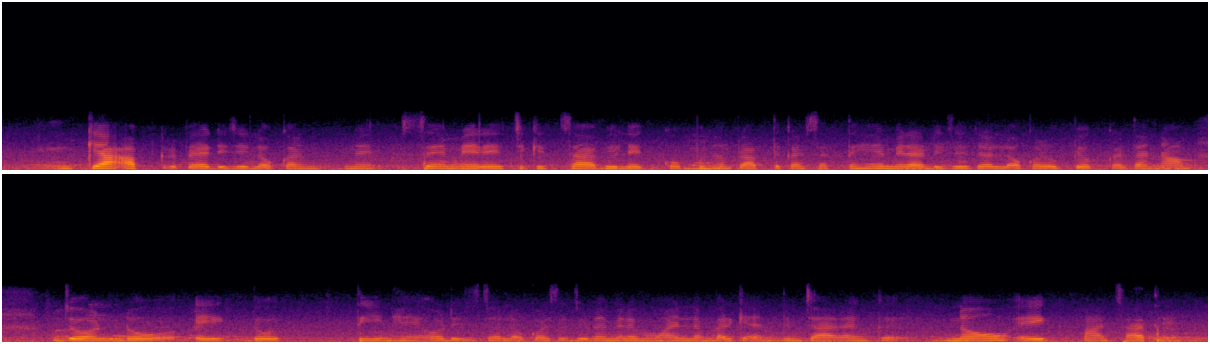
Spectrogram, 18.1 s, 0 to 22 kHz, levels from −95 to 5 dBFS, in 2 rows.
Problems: constant background noise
